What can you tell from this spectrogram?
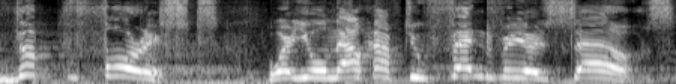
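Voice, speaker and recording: With music in the background, a man speaks at a very slow pace in an extremely high pitch. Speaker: gaming video host. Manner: energetic, excited.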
